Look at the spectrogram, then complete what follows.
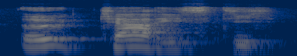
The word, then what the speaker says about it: eucharistie: comme ils s'écrient voyez ça s'écrit eucharistie mais attention ch ici se prononce que l'eucharistie voilà apprenez bien ce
